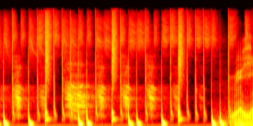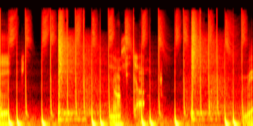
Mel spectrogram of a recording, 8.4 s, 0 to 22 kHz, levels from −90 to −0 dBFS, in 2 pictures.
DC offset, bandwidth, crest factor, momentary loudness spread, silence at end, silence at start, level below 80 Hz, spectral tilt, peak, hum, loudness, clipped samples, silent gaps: 0.4%; 17 kHz; 20 dB; 5 LU; 0 s; 0 s; -26 dBFS; -4 dB/octave; -2 dBFS; none; -22 LUFS; under 0.1%; none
